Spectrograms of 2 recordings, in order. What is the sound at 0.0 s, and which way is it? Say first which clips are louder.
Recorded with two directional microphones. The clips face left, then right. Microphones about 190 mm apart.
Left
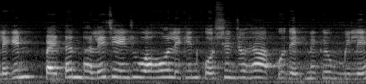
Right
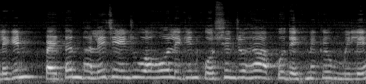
A woman's voice: right 2 dB; 15° right (ahead or behind).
